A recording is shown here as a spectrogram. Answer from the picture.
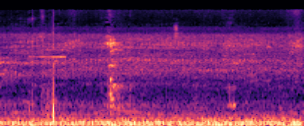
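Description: Steady low rumble of open-air background with a few faint clicks. No drone motor is running yet.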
